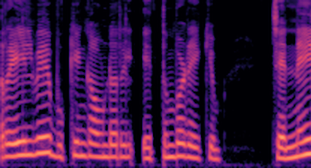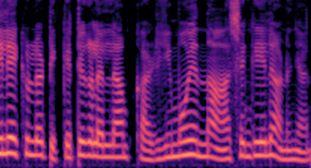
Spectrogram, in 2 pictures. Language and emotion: Malayalam, fearful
